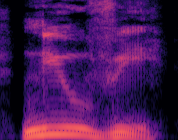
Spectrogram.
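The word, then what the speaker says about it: NeuV: Esse é o conceito do Honda Nelve. Pronuncia-se Newv.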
